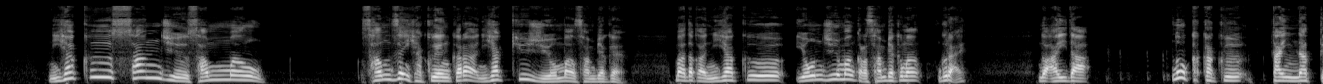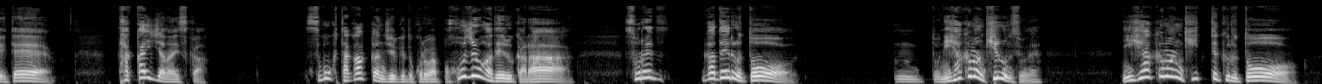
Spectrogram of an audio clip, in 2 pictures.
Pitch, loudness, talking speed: 190 Hz, -15 LUFS, 195 characters per minute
